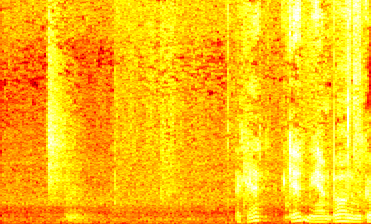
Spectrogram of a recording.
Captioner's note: clank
